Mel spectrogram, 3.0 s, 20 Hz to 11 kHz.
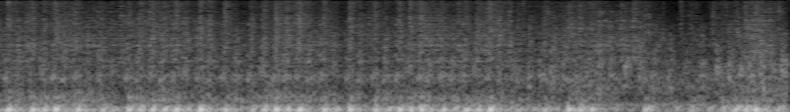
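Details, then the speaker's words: Nissan R34 Skyline, freshly rebuilt RB25DET, first start on the tuner's remote base map after a fix: low uneven chuffing and sputtering over the starter, firing irregularly and never settling into idle; hard start, then stalls. "Barely. Come on. Just caught it as you shut off."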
